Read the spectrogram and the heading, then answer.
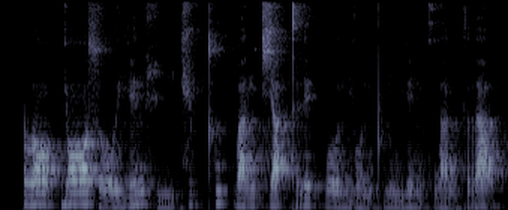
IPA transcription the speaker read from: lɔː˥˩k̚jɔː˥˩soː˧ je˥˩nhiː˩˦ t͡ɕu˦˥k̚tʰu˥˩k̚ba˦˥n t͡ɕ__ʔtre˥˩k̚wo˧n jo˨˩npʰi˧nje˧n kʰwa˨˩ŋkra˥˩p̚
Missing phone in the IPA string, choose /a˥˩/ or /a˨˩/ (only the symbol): a˥˩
